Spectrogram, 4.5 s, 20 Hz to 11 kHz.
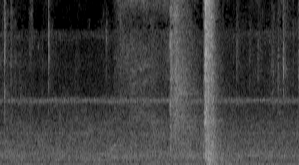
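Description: A car door on a 1970 Plymouth Superbird shut with one solid slam about three seconds in, a lighter knock just before it, over steady background noise.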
